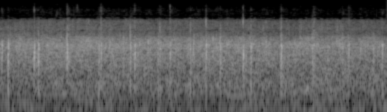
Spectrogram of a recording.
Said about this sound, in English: Give, you better give him a round of applause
